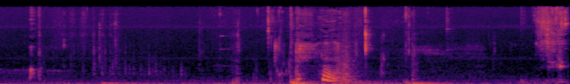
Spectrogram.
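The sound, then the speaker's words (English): A short splashy pour of beer into a glass, rising in pitch as it fills, lasting about a second amid quiet background noise and a few small clinks. “Sure, let's wrap this up and then pour a little bit more of the old one.”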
